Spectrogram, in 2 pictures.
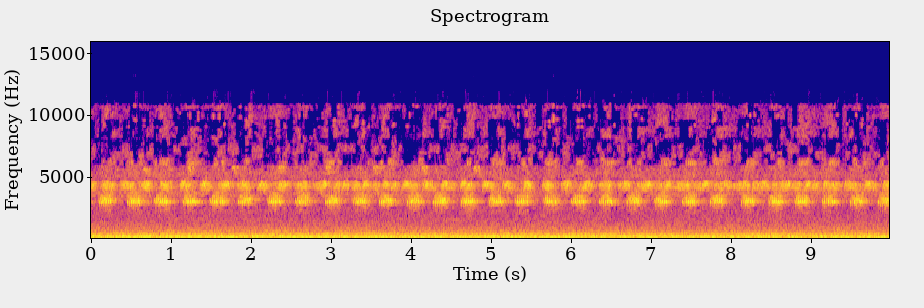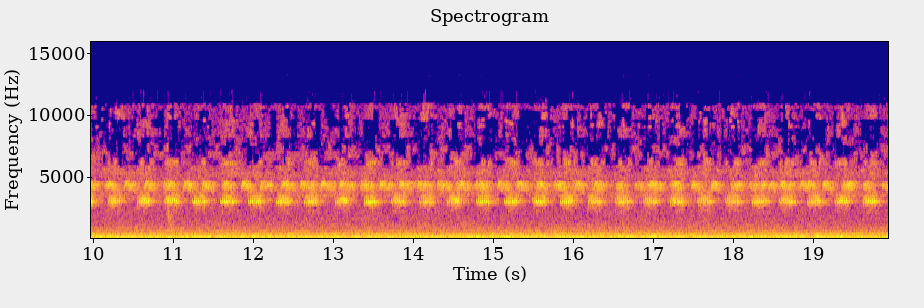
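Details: Night chorus of crickets on a summer evening, a constant high-pitched pulsing chirp repeated about three times per second without pause, with a faint low hum beneath.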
